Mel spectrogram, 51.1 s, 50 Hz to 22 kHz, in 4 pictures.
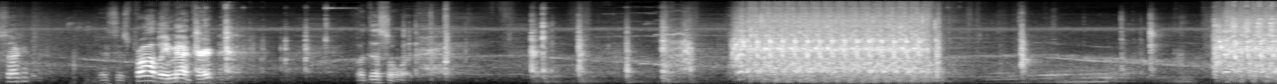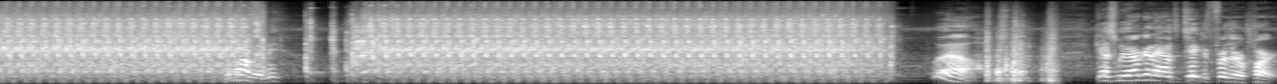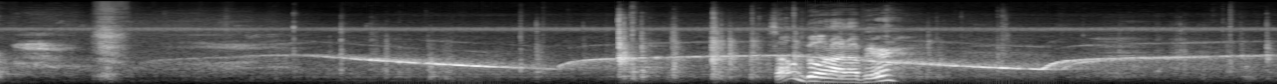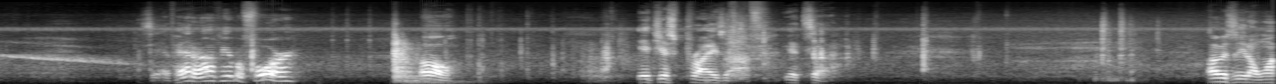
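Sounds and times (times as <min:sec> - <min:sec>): siren wailing: 0:00.0 - 0:02.2, 0:04.5 - 0:22.6, 0:27.2 - 0:40.6
outboard motor cranking: 0:07.4 - 0:09.5, 0:16.3 - 0:21.8.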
